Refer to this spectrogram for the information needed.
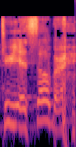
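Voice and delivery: amused laugh at the irony. Real, not acted. Amused at mother's request.

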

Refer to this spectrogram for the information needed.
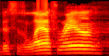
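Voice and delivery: calling last round. Retold or imitated.

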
